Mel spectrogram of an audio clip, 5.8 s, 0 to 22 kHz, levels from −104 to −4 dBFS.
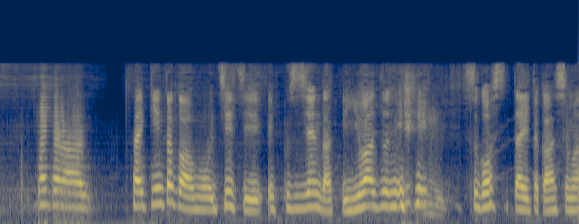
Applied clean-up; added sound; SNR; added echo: neural separator model SepFormer DNS4.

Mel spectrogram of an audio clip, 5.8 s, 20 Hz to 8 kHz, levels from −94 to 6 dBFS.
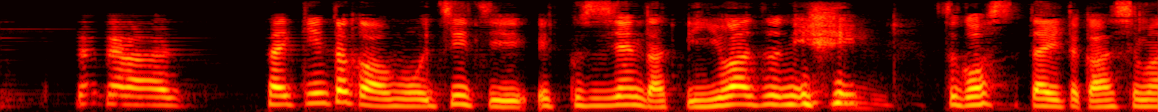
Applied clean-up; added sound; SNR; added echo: neural mask model DeepFilterNet 3.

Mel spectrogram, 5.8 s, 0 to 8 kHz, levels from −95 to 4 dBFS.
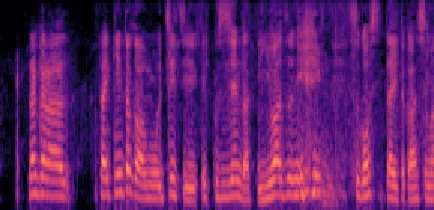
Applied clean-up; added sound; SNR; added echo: neural mask model Resemble Enhance denoiser.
